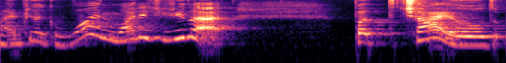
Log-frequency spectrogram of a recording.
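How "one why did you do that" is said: high-pitched pretend scolding; mock mad. Imagining scolding a friend over a crying child, mock mad. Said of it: "I would be mad at one".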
